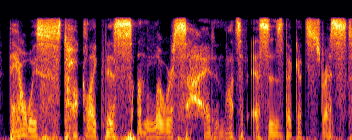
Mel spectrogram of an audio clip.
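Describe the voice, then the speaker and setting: A man whispers in a put-on character voice at a moderate pace. There is hissing in the sound. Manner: stressed sibilant S sounds.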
